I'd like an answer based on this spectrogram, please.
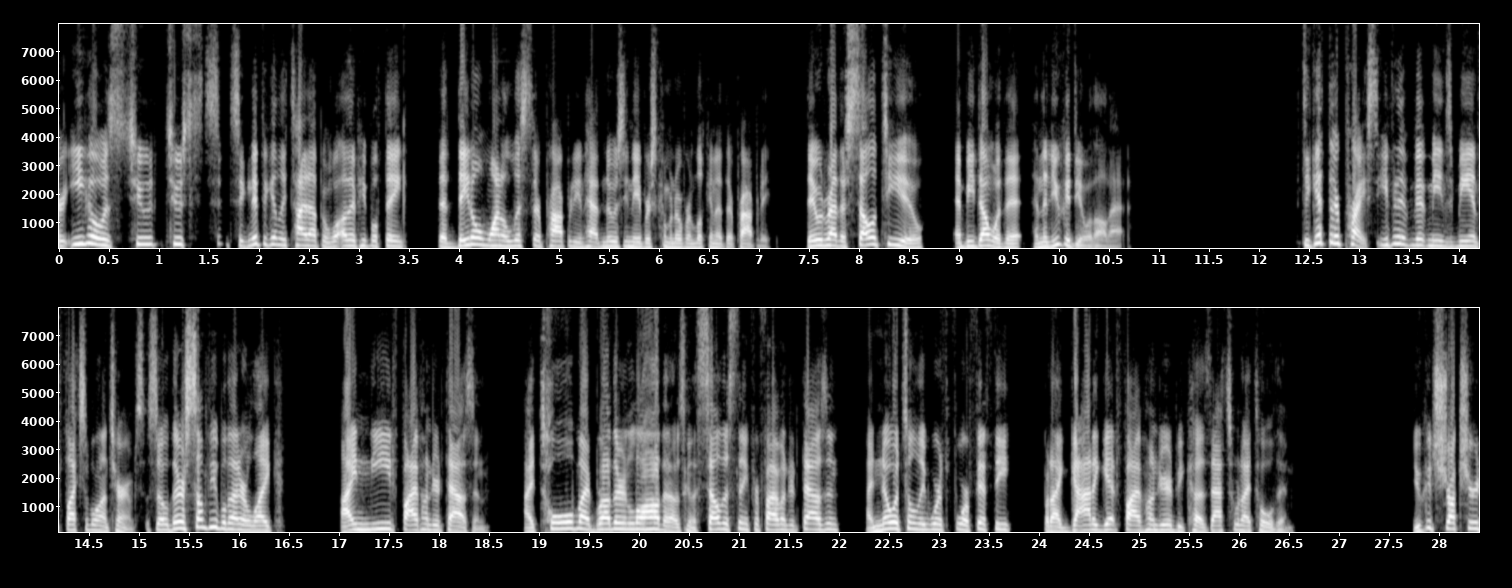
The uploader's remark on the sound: This was a live class recorded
